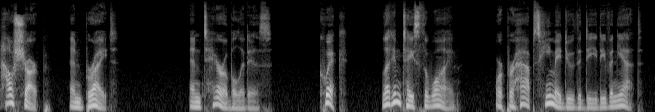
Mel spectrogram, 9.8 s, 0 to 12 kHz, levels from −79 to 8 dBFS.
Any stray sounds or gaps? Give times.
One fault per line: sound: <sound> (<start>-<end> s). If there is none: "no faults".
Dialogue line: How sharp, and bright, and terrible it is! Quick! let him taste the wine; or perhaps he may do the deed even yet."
no faults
